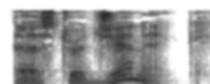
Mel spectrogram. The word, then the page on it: estrogenic: British English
